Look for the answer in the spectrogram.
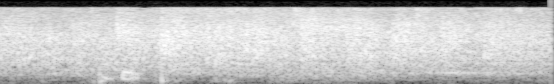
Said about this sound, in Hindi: तो इसलिए एक बार आपके लिए हम जोरदार तालियां, क्योंकि सभी लोग भोजन से खुश है ना, खुश है तो और जोर से तालियां।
